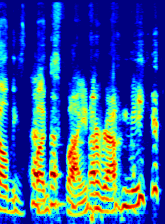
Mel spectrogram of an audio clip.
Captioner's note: laughs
